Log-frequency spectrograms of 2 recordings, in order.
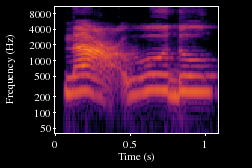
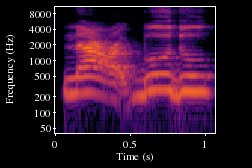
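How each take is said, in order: First: The voice flows smoothly through the middle sound. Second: The same.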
